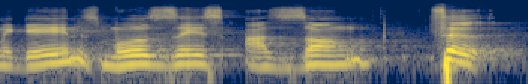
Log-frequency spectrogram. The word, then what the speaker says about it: Tse: My name again is Moses Azong Tse. That very short surname is pronounced Tse.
